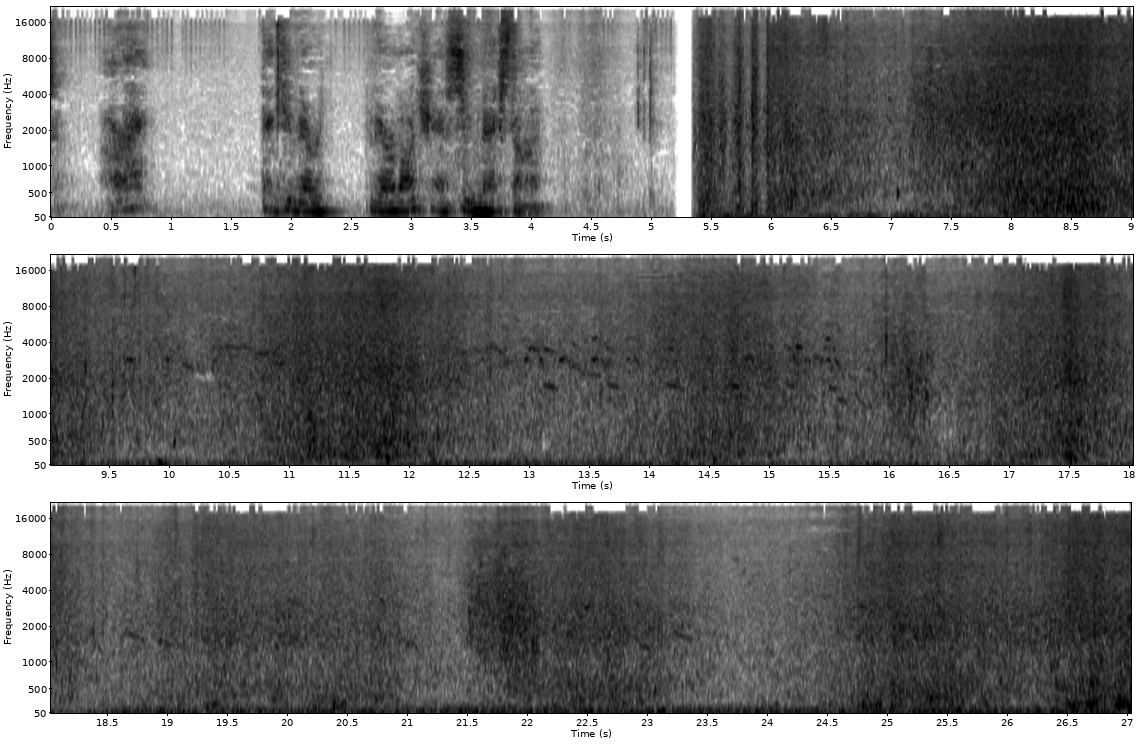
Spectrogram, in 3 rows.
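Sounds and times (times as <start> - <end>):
surf washing in: 5.4 - 27.0
wind rumbling on microphone: 6.5 - 27.0.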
